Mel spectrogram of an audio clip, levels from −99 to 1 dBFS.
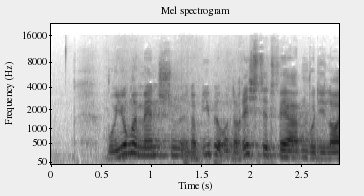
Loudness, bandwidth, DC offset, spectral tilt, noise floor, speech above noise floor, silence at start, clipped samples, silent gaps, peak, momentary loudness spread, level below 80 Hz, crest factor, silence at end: -23 LUFS; 13 kHz; under 0.1%; -5.5 dB/octave; -53 dBFS; 31 dB; 0.55 s; under 0.1%; none; -6 dBFS; 8 LU; -54 dBFS; 16 dB; 0 s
